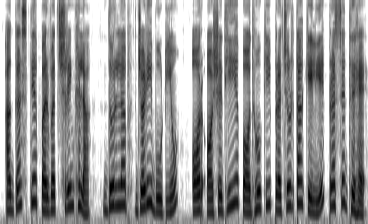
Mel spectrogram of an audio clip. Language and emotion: Hindi, neutral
